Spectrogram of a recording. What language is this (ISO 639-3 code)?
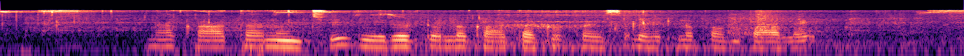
tel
